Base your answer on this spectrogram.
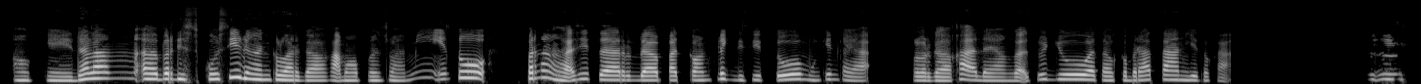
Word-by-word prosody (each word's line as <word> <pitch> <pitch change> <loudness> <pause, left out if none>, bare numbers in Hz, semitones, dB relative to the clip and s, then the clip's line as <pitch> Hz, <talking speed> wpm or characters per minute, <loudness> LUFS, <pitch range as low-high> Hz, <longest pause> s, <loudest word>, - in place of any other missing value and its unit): Oke, 185 -1 -2
dalam, 280 +7 +2
eee, 250 0 +5
berdiskusi 245 +4 +2
dengan 240 -7 +4
keluarga 190 -4 +1
Kakak 185 -3 -1
mau 185 0 -1
pun 185 0 -5
suami 200 - -9
itu 290 +3 +4 0.4
pernah 295 +3 +2
enggak, 180 -3 +3
sih, 255 - -2
terdapat 195 -2 +2
konflik 205 +3 -2
di 205 - -7
situ, 210 +4 +1
mungkin 220 +3 -8
kayak 180 -5 -7 0.4
keluarga 180 -1 -1
Kakak 230 +6 +1
ada 185 - -1
yang 175 - -5
nggak 170 0 -2
setuju 230 0 +2
atau 195 -2 -4
keberatan, 200 +2 -3
gitu, 190 -2 -5
Kak? 180 - -15 1.4
Mhm. 235 +1 -8
210 Hz, 130 wpm, -21 LUFS, 190-240 Hz, 1.4 s, eee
